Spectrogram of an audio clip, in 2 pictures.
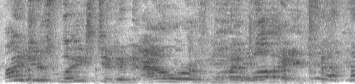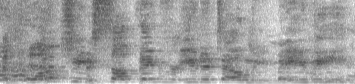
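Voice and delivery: loud, high comic outrage; exasperated rant. Acted. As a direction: yell it in drawn-out mock exasperation. Exasperated viewer rant after credits.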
